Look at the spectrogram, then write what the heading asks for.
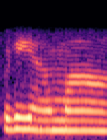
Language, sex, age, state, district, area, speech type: Tamil, female, 18-30, Tamil Nadu, Cuddalore, urban, conversation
